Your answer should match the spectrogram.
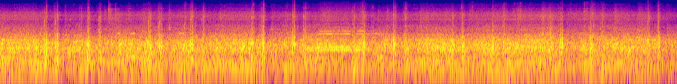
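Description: Narrow-gauge steam train carriage running along the line, heard from on board: a steady rumble and rattle with wheels clicking over the rail joints. A short pitched note sounds about five seconds in.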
